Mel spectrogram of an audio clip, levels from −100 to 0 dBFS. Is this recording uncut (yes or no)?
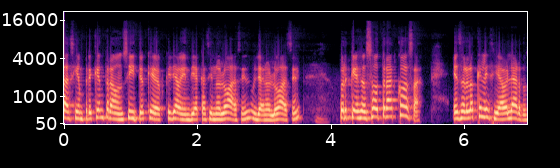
yes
